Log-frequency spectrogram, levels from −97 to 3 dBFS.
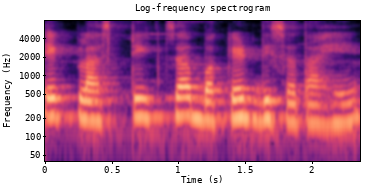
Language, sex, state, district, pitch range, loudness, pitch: Marathi, female, Maharashtra, Solapur, 185-210 Hz, -16 LUFS, 195 Hz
